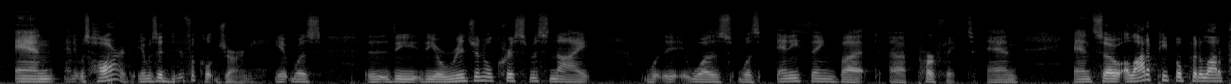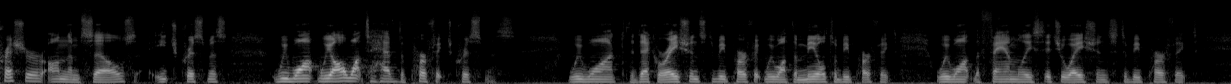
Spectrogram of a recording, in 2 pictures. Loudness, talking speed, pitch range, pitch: -35 LUFS, 175 wpm, 110-135 Hz, 120 Hz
